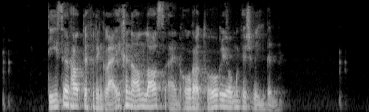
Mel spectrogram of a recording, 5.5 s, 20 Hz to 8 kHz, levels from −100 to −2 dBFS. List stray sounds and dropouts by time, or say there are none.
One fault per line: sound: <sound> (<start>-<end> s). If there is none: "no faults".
no faults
